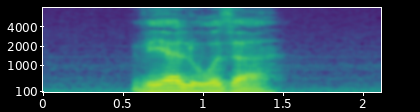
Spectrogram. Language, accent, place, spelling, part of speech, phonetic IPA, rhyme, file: German, Germany, Berlin, wehrloser, adjective, [ˈveːɐ̯loːzɐ], -eːɐ̯loːzɐ, De-wehrloser.ogg
- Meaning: inflection of wehrlos: 1. strong/mixed nominative masculine singular 2. strong genitive/dative feminine singular 3. strong genitive plural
